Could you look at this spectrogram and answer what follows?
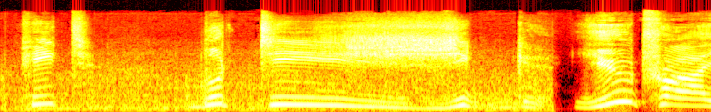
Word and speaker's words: Buttigieg: Oh my God, Pete Buttigieg. Pete Buttigieg. You try saying the name of South Bend, Indiana's mayor. I'm Pete Buttigieg.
